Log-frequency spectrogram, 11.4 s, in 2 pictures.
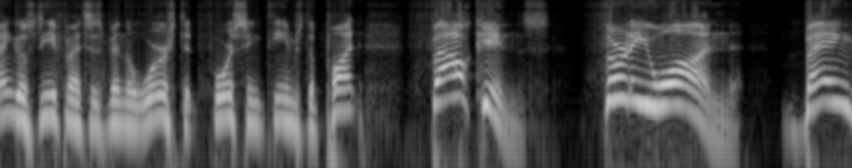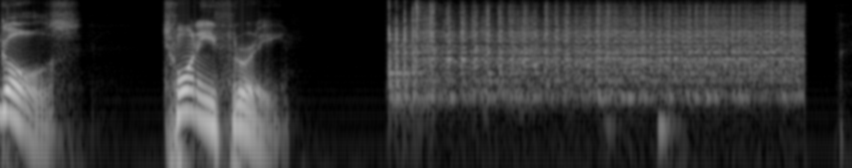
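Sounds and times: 
speech: 0.0s - 6.2s, 6.8s - 7.6s
penny being shaken: 8.3s - 11.1s
penny clinking as it drops: 8.3s - 11.1s.

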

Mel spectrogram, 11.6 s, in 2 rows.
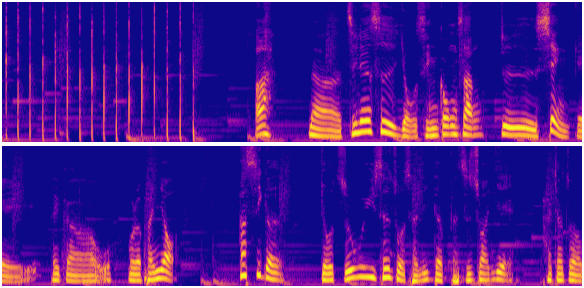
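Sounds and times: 
hand claps: 0.0s - 2.2s
speech: 2.5s - 11.5s.

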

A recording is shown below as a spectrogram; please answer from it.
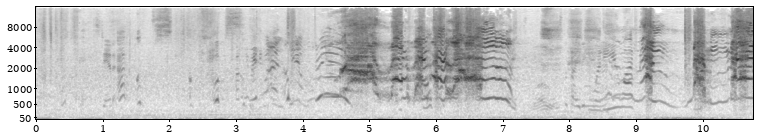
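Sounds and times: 
toddler screaming in a tantrum: 4.2s - 7.2s, 9.0s - 10.7s.

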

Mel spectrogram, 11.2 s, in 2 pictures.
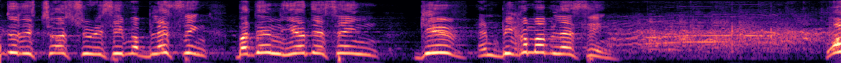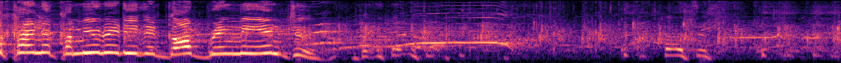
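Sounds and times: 
speech: 0.3s - 4.3s, 5.5s - 8.4s, 10.0s - 10.8s
laughter: 4.1s - 11.2s
audience clapping: 4.4s - 11.2s.

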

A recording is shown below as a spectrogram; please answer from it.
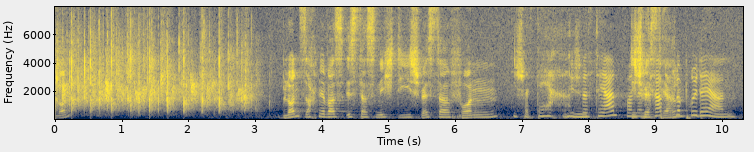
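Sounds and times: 
live audience applause: 0.0s - 3.2s
speech: 3.4s - 10.3s.

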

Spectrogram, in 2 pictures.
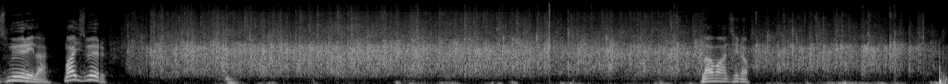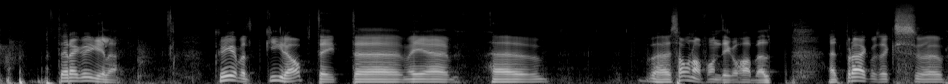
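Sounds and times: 
speech: 0.0s - 1.3s, 7.0s - 7.7s, 10.1s - 10.8s, 11.7s - 15.0s, 15.9s - 18.9s
audience applause: 1.1s - 9.7s.

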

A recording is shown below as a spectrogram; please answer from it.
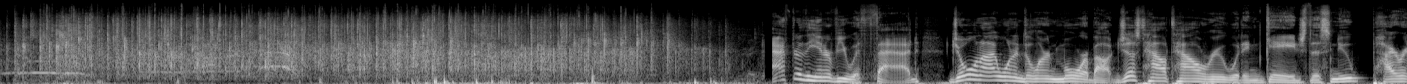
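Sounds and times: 
applause: 0.0s - 7.6s
speech: 7.9s - 14.0s.

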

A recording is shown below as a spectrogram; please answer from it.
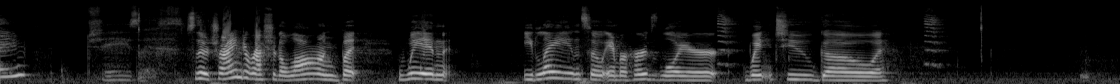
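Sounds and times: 
speech: 1.0s - 4.6s, 5.2s - 9.0s
squeaky toy squeaking: 7.2s - 7.5s.

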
